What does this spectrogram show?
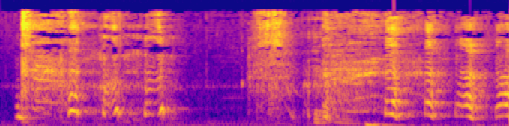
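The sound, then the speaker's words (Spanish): A loud coughing fit from a woman who is ill: rapid clusters of harsh coughs in quick succession, a brief pause, then another burst of repeated hacking coughs with strained breaths between them. “bueno, perdón, perdón por todos los ruidos tosidos, pero bueno, está, está mal como así yo estuve mal hace dos capítulos.”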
